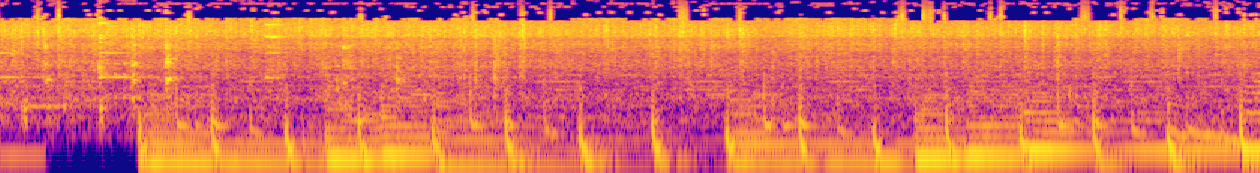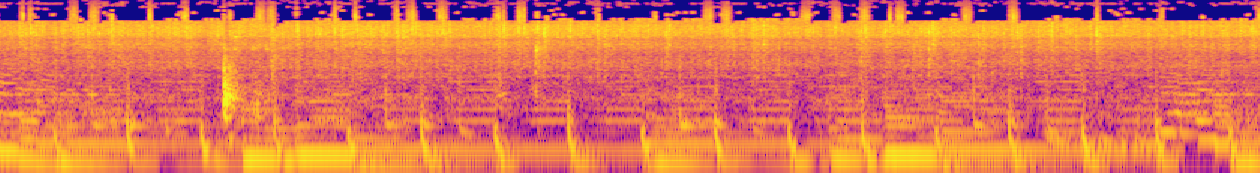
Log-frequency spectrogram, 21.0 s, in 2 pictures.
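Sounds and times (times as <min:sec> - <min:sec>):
vegetables sizzling in oil: 0:00.0 - 0:21.0
sharp knock: 0:12.4 - 0:13.0.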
